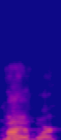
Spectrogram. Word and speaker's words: Viafore: How is your name? Viafore. Viafore. Christina Viafore. I want to say it like an Italian.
